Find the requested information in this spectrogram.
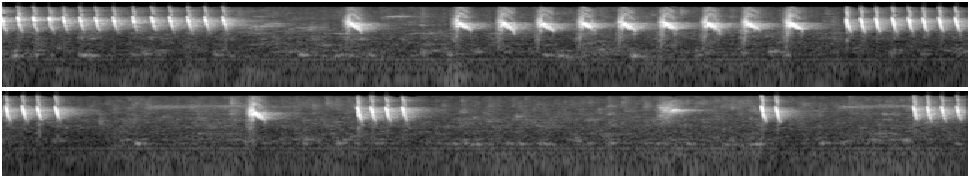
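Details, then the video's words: Oriental magpie-robin singing steadily with borrowed phrases, used as a master song for training kolibri ninja birds: buzzy high trills alternate with strings of clipped repeated notes and scattered single chirps. "PANCINGAN KONIN GACOR FULL NEMBAK ISIAN TONJOLAN MEWAH, COCOK BUAT MASTERAN KOLIBRI NINJA BAHAN"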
